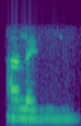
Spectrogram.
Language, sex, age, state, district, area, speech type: Telugu, female, 45-60, Andhra Pradesh, East Godavari, rural, conversation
